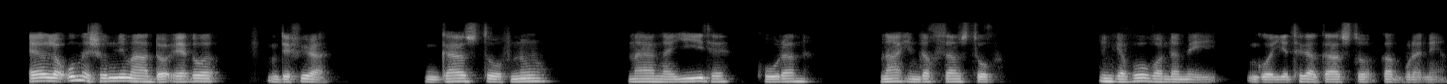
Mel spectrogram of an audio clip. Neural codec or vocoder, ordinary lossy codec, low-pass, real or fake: codec, 24 kHz, 0.9 kbps, WavTokenizer, large speech release; AAC, 32 kbps; 7.2 kHz; fake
